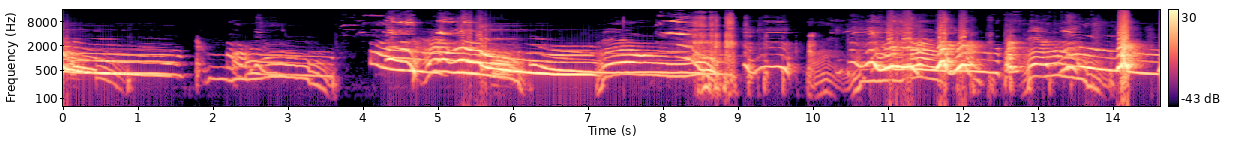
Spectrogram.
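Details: Dogs howling in chorus like wolves: overlapping drawn-out wails, some falling, some wavering, broken by short yips and whimpering notes toward the end.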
